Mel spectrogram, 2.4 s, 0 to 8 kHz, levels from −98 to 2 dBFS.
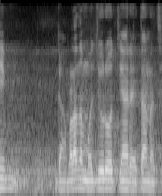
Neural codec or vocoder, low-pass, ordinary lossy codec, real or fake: none; 7.2 kHz; AAC, 48 kbps; real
